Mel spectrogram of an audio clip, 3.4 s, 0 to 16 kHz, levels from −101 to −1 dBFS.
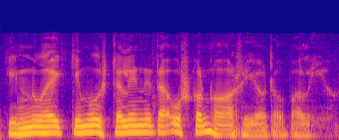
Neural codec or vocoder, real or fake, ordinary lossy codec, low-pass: none; real; MP3, 96 kbps; 7.2 kHz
